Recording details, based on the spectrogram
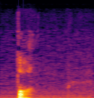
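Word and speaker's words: ثاء: It's Thaa. It's not Ta. This is a Ta, and this is a Thaa.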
